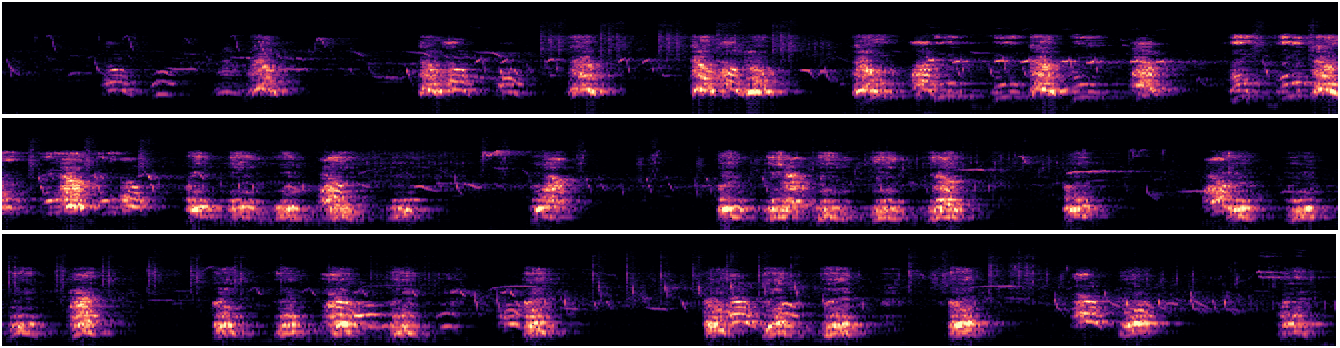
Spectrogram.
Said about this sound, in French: Ça, c'est le bruit que font nos huit chiens depuis euh, le début du confinement. Voilà, c'est des aboiements qui ne s'arrêtent pratiquement jamais, euh, étant donné qu'ils sont huit, euh, dorment rarement au même moment. C'est un bruit assez agaçant.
